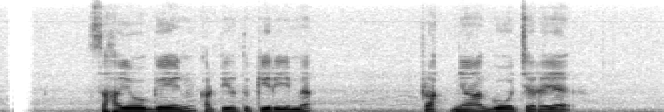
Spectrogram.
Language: Sinhala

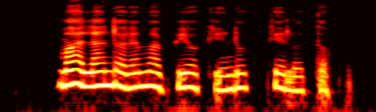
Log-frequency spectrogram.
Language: Luo (Kenya and Tanzania)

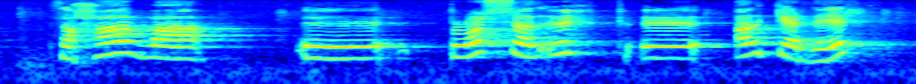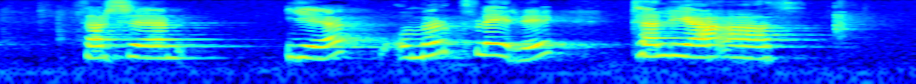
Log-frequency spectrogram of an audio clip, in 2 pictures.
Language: Icelandic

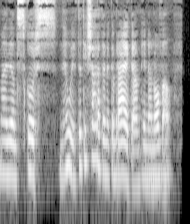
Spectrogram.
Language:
Welsh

